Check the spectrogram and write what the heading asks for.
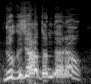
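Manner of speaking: loud, firm stop; firm command. Acted. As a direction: order them to stop. Mother stops them. (ऊँचा, सख़्त आदेश)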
